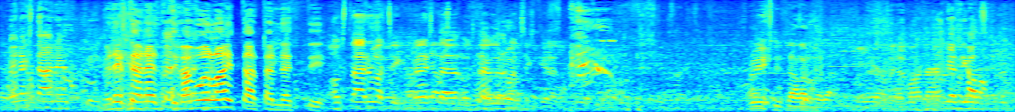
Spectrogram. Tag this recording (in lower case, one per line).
speech
outside, urban or man-made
